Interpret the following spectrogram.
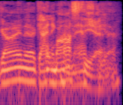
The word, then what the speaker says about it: gynecomastia: Gynecomastia. Gynecomastia.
